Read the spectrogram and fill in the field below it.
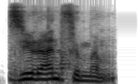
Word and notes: xeranthemum: Indian

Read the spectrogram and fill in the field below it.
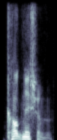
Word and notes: cognition: British English

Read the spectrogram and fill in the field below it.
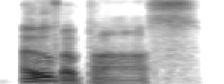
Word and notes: overpass: British English

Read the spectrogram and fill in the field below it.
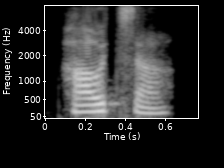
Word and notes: howitzer: Indian

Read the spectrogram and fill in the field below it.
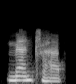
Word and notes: mantrap: Indian

